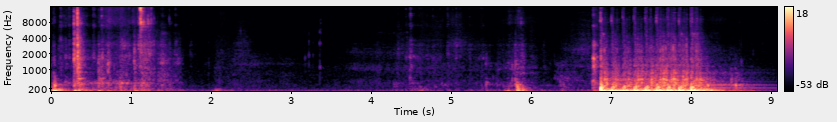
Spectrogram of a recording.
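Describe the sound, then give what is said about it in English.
A loud burst of rapid knocking on a door, about eight quick raps in a tight rhythm, preceded by a few scattered softer thumps and quiet room noise. “Knock on my door.”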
